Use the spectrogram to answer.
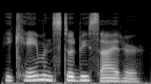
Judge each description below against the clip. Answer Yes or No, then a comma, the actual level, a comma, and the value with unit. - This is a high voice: No, medium, 170 Hz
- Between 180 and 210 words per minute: No, fast, 240 wpm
